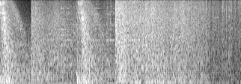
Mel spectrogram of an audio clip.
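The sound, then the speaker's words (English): A rapid volley of sci-fi blaster shots from a simple booby-trap rig set off when the door to Louis's office opened, three sharp zapping bursts with falling, whistling tones, followed by a loud, hissing wash of noise that slowly fades. No one speaks. “Simple blaster rig for when the door opened.”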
